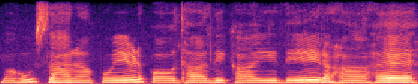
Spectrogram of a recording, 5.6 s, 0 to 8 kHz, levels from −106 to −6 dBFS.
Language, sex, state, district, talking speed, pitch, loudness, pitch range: Hindi, female, Jharkhand, Ranchi, 85 wpm, 185 Hz, -16 LUFS, 175-195 Hz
